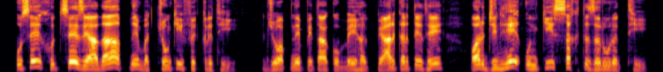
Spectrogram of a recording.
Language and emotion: Hindi, neutral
